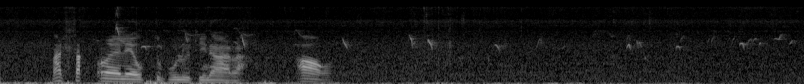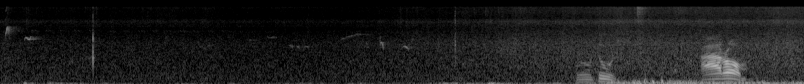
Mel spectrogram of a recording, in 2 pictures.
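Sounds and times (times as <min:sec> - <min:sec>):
background hiss: 0:00.0 - 0:16.0
faint bird chirps: 0:00.8 - 0:08.6.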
